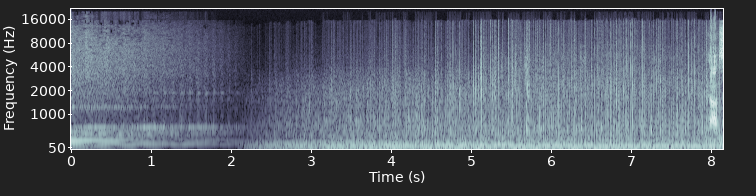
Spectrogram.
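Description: Rocket launch roar, a loud broadband rumble that starts abruptly after a tonal hum fades and then holds steady and dense, building in intensity, with no talk over it.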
